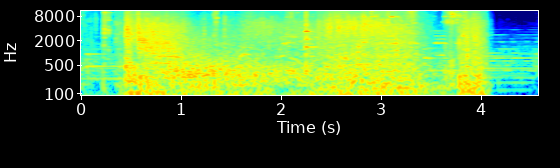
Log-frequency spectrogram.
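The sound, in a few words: explosion of a thrown rocket in a war film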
